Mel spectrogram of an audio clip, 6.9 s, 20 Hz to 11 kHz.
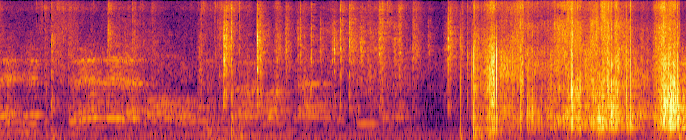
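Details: Guinea pigs calling indoors: a run of rising-and-falling wheeking squeals with stacked harmonics over the first two seconds, a shorter squeak near 2.6 seconds, then clattering and rustling handling noise with voices taking over the second half.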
